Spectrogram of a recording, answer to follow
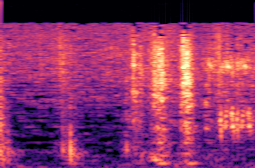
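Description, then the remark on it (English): A wooden door is pulled open, its creaking, rubbing scrape coming in a few short rasping bursts that swell and fade over a couple of seconds. Fairly quiet, with no voices. “I've always heard the best way to see who's at the door is to open it and find out.”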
